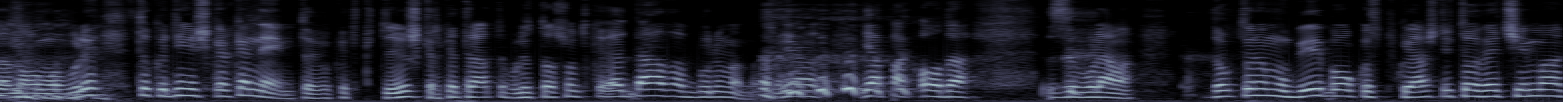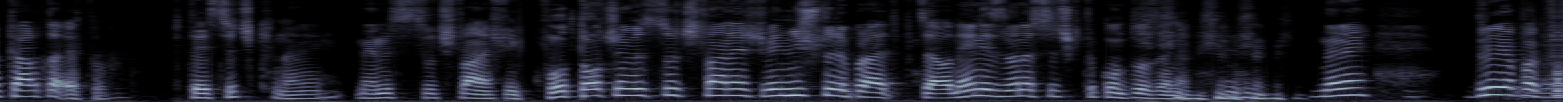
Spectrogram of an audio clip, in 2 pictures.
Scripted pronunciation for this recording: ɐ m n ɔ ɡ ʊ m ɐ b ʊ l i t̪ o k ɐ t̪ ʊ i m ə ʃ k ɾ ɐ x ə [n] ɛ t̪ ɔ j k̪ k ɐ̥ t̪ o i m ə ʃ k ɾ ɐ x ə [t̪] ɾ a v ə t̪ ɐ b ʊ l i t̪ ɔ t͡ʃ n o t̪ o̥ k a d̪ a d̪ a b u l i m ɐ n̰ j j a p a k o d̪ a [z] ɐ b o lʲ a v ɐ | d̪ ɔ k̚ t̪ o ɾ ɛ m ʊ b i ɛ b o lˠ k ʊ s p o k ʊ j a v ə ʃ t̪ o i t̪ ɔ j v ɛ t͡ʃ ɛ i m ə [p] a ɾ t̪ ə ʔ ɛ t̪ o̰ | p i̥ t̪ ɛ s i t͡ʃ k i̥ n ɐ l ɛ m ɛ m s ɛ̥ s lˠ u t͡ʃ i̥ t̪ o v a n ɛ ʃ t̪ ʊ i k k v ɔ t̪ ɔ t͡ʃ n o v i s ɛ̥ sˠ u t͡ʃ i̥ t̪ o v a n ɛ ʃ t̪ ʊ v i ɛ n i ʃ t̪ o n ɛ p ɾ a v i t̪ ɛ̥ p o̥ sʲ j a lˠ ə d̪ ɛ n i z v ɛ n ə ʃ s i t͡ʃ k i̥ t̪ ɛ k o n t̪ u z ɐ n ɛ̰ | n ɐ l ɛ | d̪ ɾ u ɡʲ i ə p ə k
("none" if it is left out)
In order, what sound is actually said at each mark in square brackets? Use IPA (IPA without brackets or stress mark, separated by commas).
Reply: n, t̪, z, k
